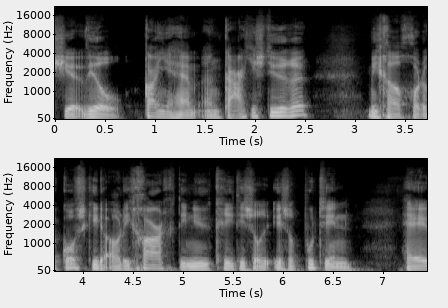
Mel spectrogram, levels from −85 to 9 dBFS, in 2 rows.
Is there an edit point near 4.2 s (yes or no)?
no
